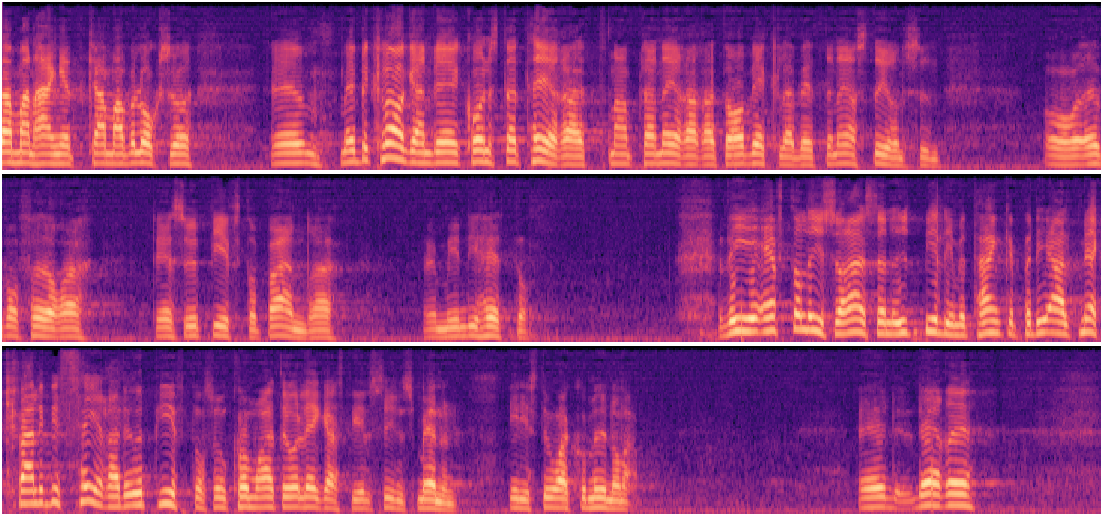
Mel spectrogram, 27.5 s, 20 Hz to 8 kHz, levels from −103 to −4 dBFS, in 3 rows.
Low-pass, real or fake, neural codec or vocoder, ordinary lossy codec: 7.2 kHz; fake; autoencoder, 48 kHz, 128 numbers a frame, DAC-VAE, trained on Japanese speech; none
